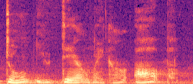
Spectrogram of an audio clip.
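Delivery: soft, stern whisper; warning whisper. Acted. Mother to husband beside the sleeping baby, warning whisper.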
